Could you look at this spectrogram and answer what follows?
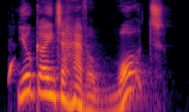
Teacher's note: And the stress is on that what.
